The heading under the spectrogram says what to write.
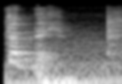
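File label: "stimmt nicht", German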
